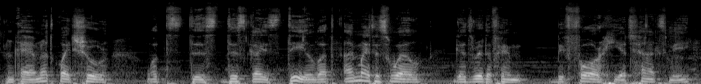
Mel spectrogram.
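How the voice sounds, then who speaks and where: A man's voice: medium pitch, steady tone, unhurried, music in the background. A man roleplaying his way through a video game, thinking aloud in character with a musing, sardonic, sometimes profane manner.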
